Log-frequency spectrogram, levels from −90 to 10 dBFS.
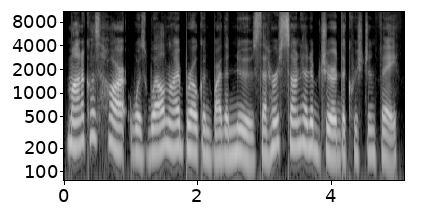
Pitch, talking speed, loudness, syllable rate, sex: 185 Hz, 200 wpm, -18 LUFS, 4.6 syllables/s, female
